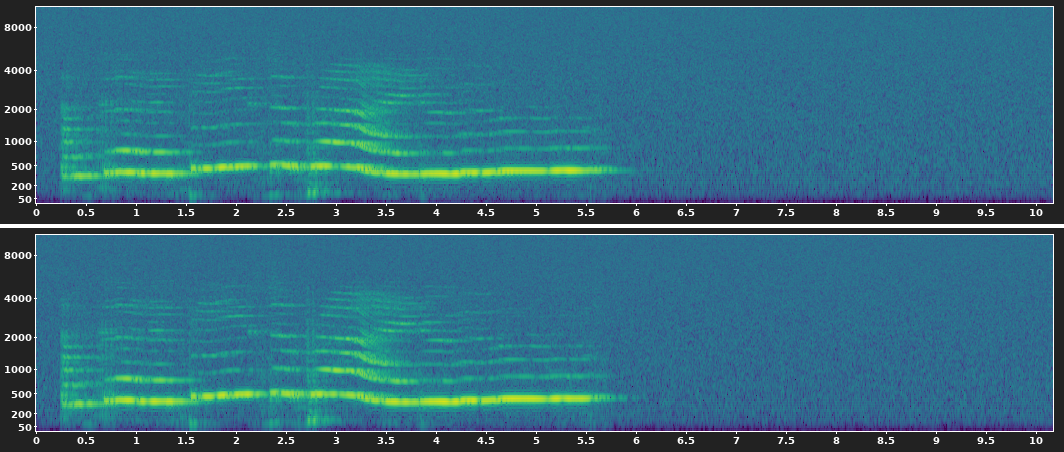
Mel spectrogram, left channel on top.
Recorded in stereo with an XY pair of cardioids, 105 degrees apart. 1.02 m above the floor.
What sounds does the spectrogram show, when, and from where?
0.2 s singing: 15° right, 2 m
